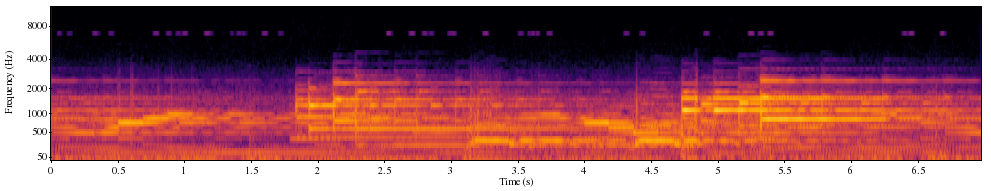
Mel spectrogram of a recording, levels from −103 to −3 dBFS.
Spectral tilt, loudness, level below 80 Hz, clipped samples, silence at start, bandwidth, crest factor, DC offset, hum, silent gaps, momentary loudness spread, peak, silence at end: -8 dB/octave; -24 LUFS; -46 dBFS; under 0.1%; 0 s; 7.4 kHz; 18 dB; under 0.1%; none; none; 16 LU; -6 dBFS; 0 s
